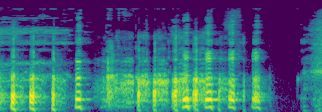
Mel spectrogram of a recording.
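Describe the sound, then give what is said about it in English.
A heavy, hacking coughing fit: a rapid string of about ten rough, loud bursts, running for a couple of seconds before breaking off into a brief silence. “Listen to that cough.”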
